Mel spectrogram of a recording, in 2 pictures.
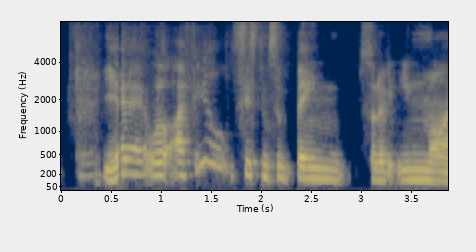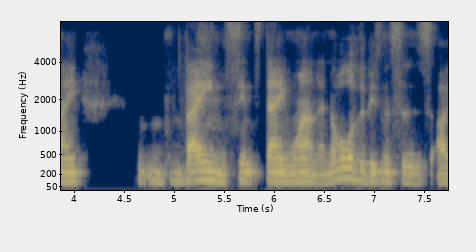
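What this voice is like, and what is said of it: Australian accent. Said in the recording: “I really love your Australian accent.”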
